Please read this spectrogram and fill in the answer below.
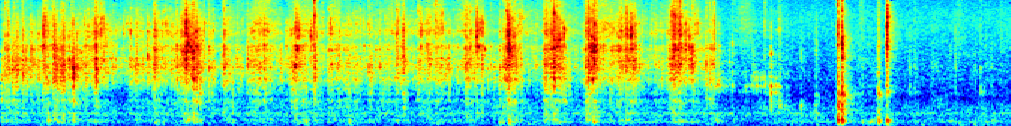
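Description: Ice cubes clinking and rattling against a reusable plastic cup as a straw stirs iced coffee, many quick irregular clicks. Near the end, two sharp knocks about half a second apart as the plastic lid is pressed onto the cup.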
